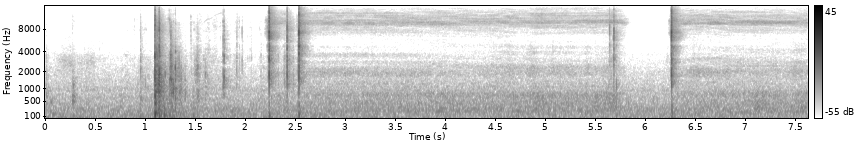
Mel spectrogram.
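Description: A few sharp clicks and knocks, then a steady high hiss that starts just after a quick run of clicks, stops briefly and comes back after another click. This fits a small gas torch, lit and relit, heating heat-shrink tubing over a soldered wire joint.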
